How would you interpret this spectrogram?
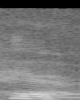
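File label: "pair", French; Virtual Casino: Secret Fantasies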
